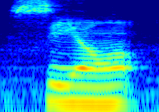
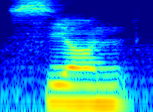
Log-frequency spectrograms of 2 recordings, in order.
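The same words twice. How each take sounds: No difference in how they are said.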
